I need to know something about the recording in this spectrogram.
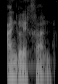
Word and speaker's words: Ahngleighkan: And for the viewers and listeners, it's not Anglican. It is spelled AHNGLEIGHKAN, Anglican and Associates.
